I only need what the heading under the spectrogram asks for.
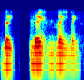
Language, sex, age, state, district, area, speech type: Gujarati, male, 30-45, Gujarat, Rajkot, rural, conversation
